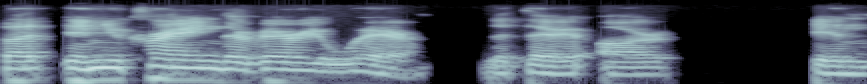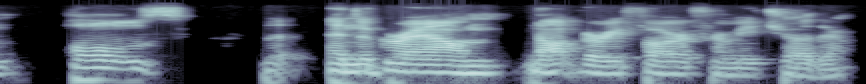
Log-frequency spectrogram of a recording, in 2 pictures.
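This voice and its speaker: A man's voice: lowish voice, slow pace, dull audio. A man moderating a club talk who relays questions and explains points earnestly.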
